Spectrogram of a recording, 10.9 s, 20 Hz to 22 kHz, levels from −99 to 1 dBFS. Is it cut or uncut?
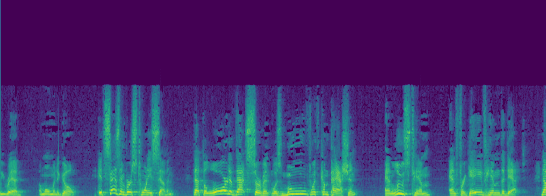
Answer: uncut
